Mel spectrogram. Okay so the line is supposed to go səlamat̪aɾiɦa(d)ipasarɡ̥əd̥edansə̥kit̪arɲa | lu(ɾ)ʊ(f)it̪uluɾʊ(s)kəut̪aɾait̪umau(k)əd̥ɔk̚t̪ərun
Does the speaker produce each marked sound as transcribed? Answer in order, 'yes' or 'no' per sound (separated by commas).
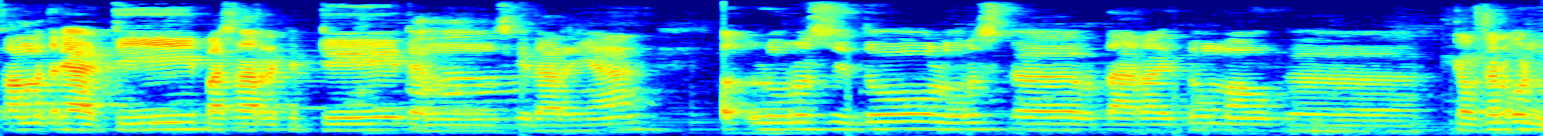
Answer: yes, yes, no, yes, yes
